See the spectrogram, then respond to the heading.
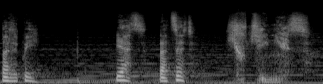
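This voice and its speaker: A man's voice: on the high side, lively intonation, measured pace, creaky, a bit bright, soft background music, exaggerated voice. An actor playing an eccentric man with a fragmenting mind in a video game, rambling and theatrical. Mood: urgent, inspired. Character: unravelling eccentric man, fragmenting mind, fatalistic yet excitable.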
